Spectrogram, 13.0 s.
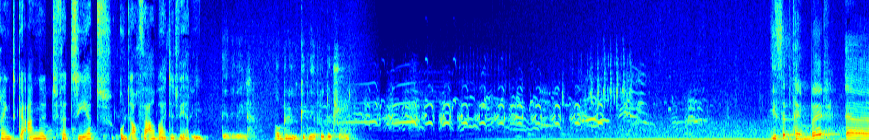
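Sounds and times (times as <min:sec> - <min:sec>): steady low hum: 0:00.0 - 0:13.0
flock of birds calling: 0:04.6 - 0:11.5.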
